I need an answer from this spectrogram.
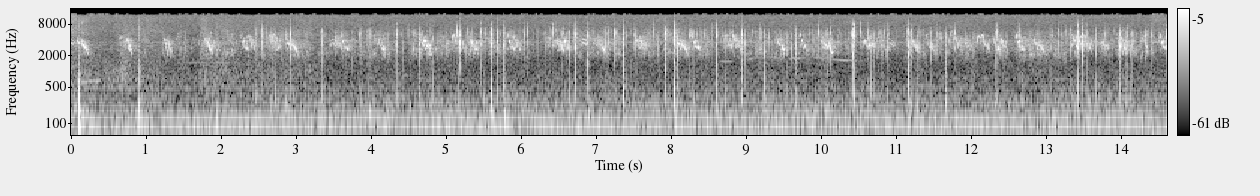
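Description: Faint chirping of small birds, many short calls in a busy, unbroken run, over a low steady hum.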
